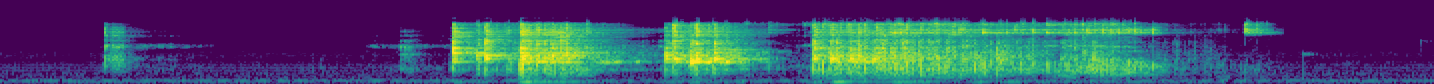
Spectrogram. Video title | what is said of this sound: Dahi Boondi - Ghar par bilkul bazaar jaisi narm aur juicy Dahi Boondi banane ka mukammal tarika. HKK | Just listen to how crispy they are.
